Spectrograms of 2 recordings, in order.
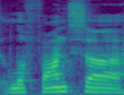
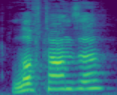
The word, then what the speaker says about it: Lufthansa: um this movie is based on the 1978 lefonsa heist if i'm pronouncing that correctly as well as a book called wise guys uh what did you say logan lufthansa okay okay also based around the book wise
